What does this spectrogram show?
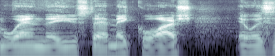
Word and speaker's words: gouache: And a lot of people always ask, it's like, what is gouache and how you pronounce it? Well, it's gouache and it is opaque watercolor.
